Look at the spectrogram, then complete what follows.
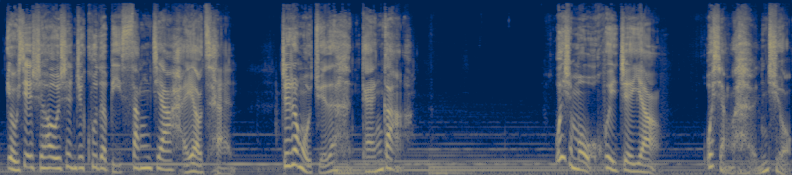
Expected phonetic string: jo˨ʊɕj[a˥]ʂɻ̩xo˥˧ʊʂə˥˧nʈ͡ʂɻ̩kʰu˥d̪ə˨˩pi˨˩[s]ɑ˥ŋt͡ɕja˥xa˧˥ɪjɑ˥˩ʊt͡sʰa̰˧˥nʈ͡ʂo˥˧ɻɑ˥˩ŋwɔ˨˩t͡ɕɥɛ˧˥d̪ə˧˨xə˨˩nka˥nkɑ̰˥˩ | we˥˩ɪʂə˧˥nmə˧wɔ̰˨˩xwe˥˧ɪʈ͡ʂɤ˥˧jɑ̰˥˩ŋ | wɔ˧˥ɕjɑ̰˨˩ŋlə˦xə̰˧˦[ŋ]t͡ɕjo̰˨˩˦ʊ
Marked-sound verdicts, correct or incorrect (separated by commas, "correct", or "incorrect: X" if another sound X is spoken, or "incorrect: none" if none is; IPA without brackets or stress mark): incorrect: ɛ˥, correct, incorrect: n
